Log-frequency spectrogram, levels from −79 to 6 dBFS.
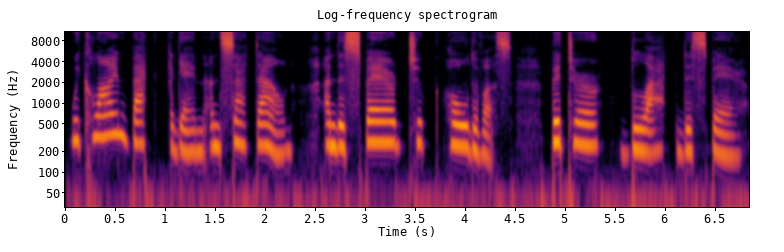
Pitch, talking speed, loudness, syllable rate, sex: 235 Hz, 140 wpm, -21 LUFS, 3.9 syllables/s, female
